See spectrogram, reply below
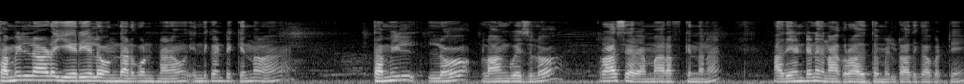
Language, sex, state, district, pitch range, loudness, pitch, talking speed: Telugu, male, Andhra Pradesh, Chittoor, 125-160 Hz, -18 LUFS, 140 Hz, 145 wpm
